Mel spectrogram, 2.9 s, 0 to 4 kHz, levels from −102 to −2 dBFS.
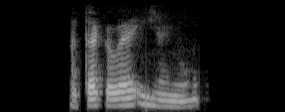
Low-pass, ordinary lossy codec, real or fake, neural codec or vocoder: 3.6 kHz; AAC, 24 kbps; real; none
